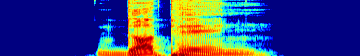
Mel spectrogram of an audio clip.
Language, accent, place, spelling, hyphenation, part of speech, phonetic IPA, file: German, Germany, Berlin, doppeln, dop‧peln, verb, [ˈdɔpəln], De-doppeln.ogg
- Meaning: to double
